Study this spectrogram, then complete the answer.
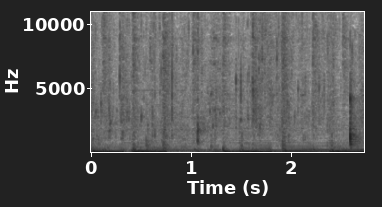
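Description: Warm tomato sauce is stirred into chopped vegetables for salsa: close wet squelching and scraping in a repeated stirring rhythm, with soft sloshing and a few light clinks against the bowl.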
